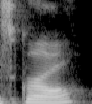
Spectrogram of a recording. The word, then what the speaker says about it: squirrel: If you just say squirrel, like it rhymes with troll, you'll be fine.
